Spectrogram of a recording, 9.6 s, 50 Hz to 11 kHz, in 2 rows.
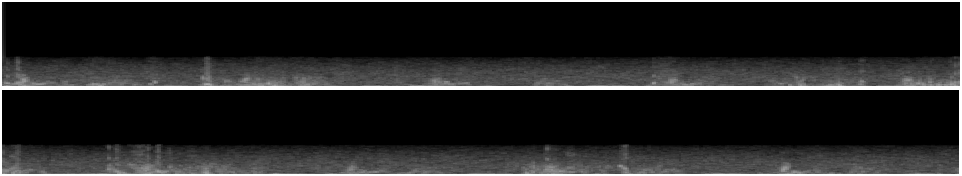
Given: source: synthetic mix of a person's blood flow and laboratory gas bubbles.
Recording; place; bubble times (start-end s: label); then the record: Doppler ultrasound of blood flow; precordium
0.00-0.14 s: bubbles
0.28-0.36 s: bubbles
0.41-0.56 s: bubbles
0.72-0.81 s: bubbles
0.96-1.61 s: bubbles
3.22-3.29 s: bubbles
3.90-4.33 s: bubbles
4.48-4.95 s: bubbles
5.27-6.13 s: bubbles
7.36-8.04 s: bubbles
9.54-9.58 s: bubbles
From the record:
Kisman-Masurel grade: 232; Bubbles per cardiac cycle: several, 3 to 8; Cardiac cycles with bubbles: 50 to 99%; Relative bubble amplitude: moderate (0.250 to 0.450); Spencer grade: 3 (all of the cardiac periods contain showers or single bubble signals, but not dominating or overriding the cardiac motion signals); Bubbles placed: anywhere in the cardiac cycle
